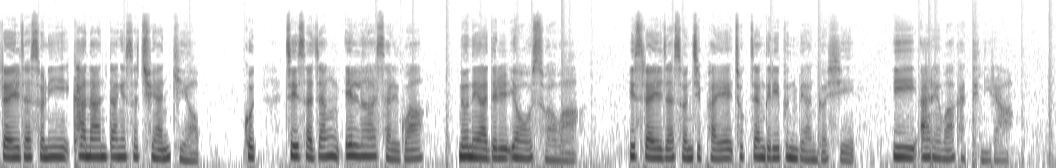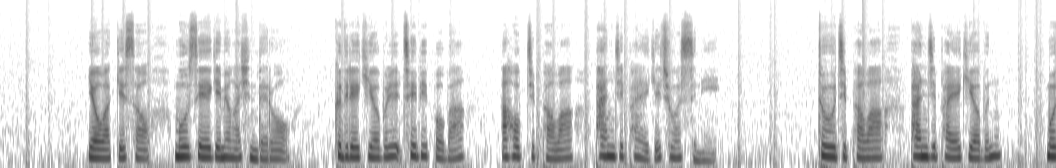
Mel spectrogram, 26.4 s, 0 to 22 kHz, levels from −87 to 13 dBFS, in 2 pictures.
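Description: Overdone noise removal runs through the whole clip: the denoiser's clamping bands near its noise guess, so the background drops to near-silent, twinkling gaps.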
